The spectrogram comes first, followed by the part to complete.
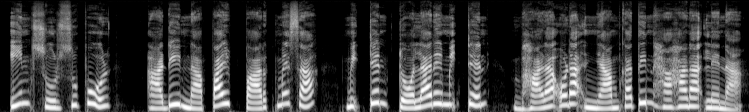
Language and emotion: Santali, surprised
